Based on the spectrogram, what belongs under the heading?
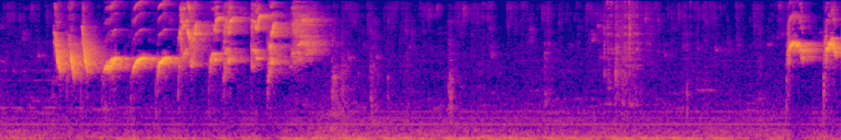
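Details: Early pairing of a Greater green leafbird: a dense, fast chatter of bright chirps for about two and a half seconds, then near silence, then a sharp double chirp.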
